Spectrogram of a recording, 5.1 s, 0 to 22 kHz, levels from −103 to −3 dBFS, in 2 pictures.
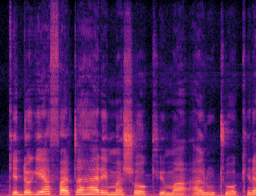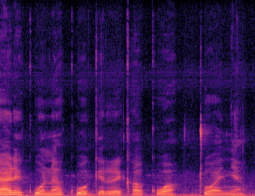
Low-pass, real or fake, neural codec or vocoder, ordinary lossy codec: none; real; none; none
